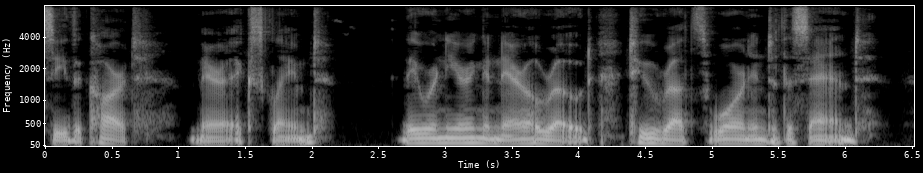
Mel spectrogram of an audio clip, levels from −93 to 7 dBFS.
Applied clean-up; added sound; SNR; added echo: none; none; none; none.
